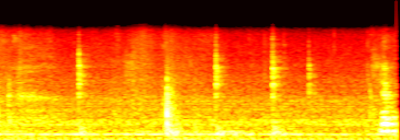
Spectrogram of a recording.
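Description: A few light, sharp clicks and taps, four or five spread irregularly, the strongest about halfway through, over a steady low hum.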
